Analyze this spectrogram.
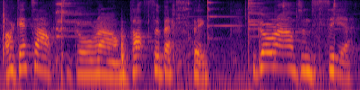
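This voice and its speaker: A woman's voice: medium pitch, lively intonation, normal speed, lightly acted. An actress playing a chatty young woman, heard from a worn VHS tape copy with hiss and clicks.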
